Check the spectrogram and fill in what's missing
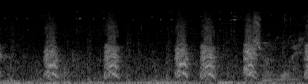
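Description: Riley the dog whimpers and yips in Call of Duty: Ghosts, giving five short, evenly spaced whines about half a second apart, close and clear over a low background hum.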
